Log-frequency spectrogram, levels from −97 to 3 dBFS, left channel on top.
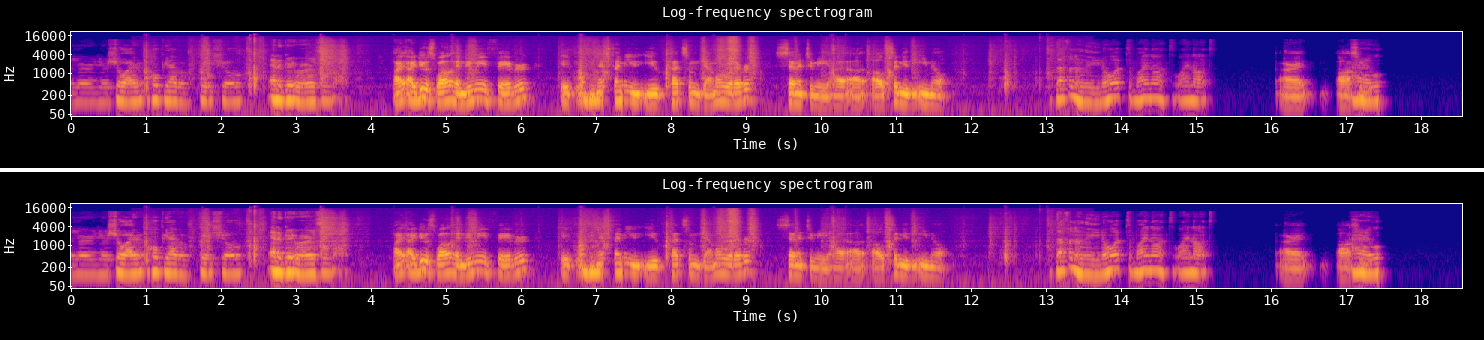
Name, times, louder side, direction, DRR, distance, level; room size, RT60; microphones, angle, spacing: voice 1, 0.0-3.7 6.8-7.1 13.1-15.2 17.1-17.4, right 2 dB, 20° right, 0.5 m, -25 dB
sound 1, 0.8-13.6, left 1 dB, 10° left, 0.9 m, -36 dB
voice 2, 4.3-6.1 6.5-9.1 9.4-11.7 16.1-16.5 16.9-17.3, left 4 dB, 35° left, 0.3 m, -21 dB
3.5 x 2.9 x 3.9 m
head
